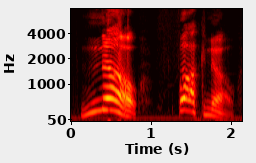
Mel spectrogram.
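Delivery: high, loud mock refusal; Magic Johnson refusing. Magic Johnson rejecting Fauci, loud and high. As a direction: shout the no like slamming a door. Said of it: "Magic Johnson said".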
